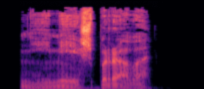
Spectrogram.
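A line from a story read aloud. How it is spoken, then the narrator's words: Hissed. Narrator (Russian): прошипел он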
